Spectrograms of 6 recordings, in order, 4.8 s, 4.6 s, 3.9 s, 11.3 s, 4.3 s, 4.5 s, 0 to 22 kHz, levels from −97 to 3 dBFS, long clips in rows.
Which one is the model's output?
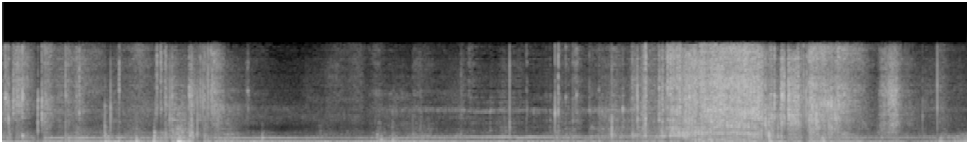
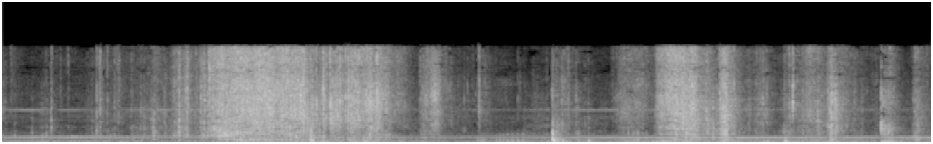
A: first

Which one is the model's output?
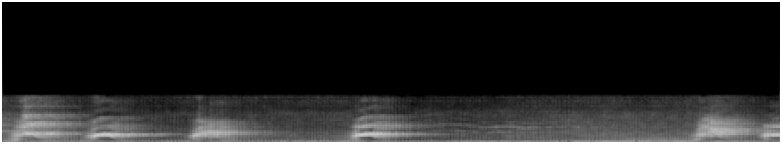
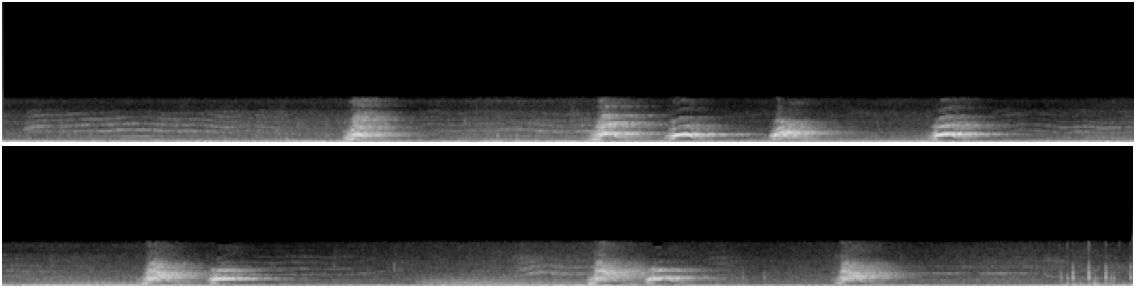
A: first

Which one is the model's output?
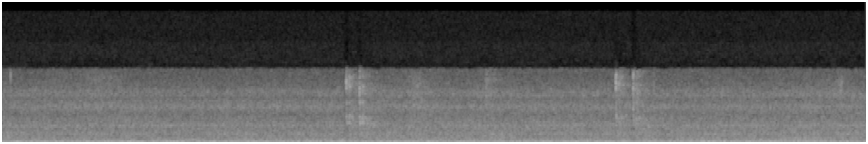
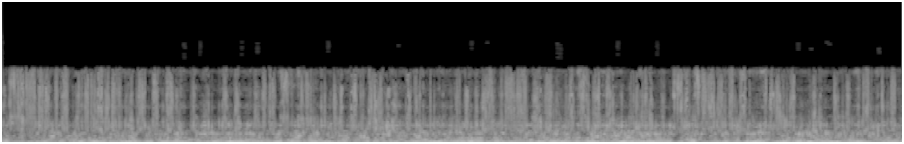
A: second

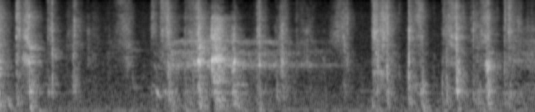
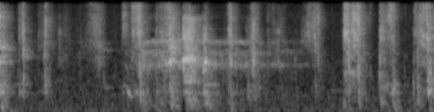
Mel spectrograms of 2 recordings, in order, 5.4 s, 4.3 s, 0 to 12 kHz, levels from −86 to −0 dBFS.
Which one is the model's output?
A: first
